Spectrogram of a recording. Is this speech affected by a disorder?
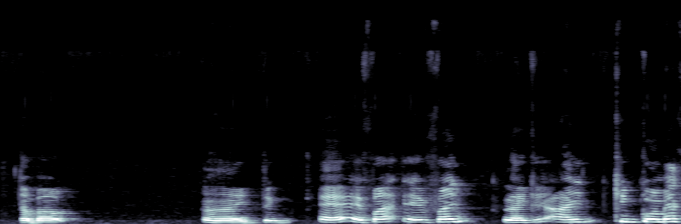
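Yes: cerebral palsy; from birth.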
